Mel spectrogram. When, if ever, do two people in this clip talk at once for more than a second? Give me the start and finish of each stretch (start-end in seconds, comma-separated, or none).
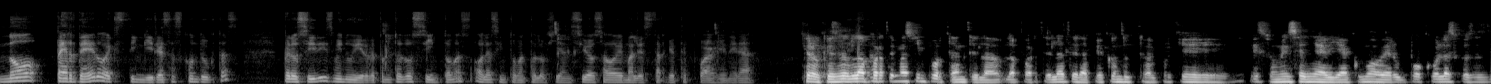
none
